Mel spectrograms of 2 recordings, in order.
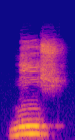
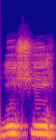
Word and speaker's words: niche: niche marketing make sure you might hear niche niche niche nish right so everybody kind of pronounce it a little bit different but that's what a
